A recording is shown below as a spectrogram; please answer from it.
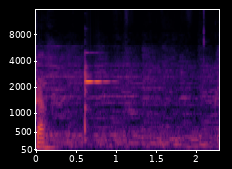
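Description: A single sharp metallic clink with a short ring, a little over half a second in, as a new camshaft knocks against a Soviet M72 motorcycle engine block.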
